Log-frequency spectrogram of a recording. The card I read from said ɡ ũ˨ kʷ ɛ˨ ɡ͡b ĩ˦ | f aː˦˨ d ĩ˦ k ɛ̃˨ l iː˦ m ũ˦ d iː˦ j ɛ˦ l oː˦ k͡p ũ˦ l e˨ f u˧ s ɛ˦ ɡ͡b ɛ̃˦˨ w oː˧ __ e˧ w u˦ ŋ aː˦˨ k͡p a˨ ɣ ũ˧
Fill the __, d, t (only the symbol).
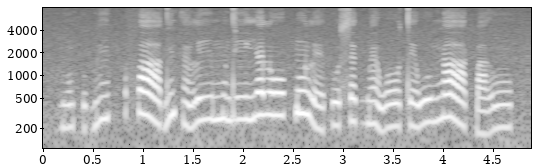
t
